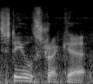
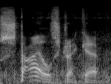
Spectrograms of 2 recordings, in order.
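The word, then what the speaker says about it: Steilstrecke: green no not quite steel Striker is now still Striker being that effectively the straight line route through the karachiola carousel so uh or style Striker would be the correct pronunciation where the track used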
